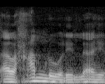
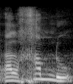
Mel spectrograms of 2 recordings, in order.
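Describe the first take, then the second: First: The h is said as a soft light h. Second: The h is said as a harsh throaty kh. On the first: The speaker calls it right. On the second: The speaker calls it wrong. "waduh pakai kho. Salah"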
